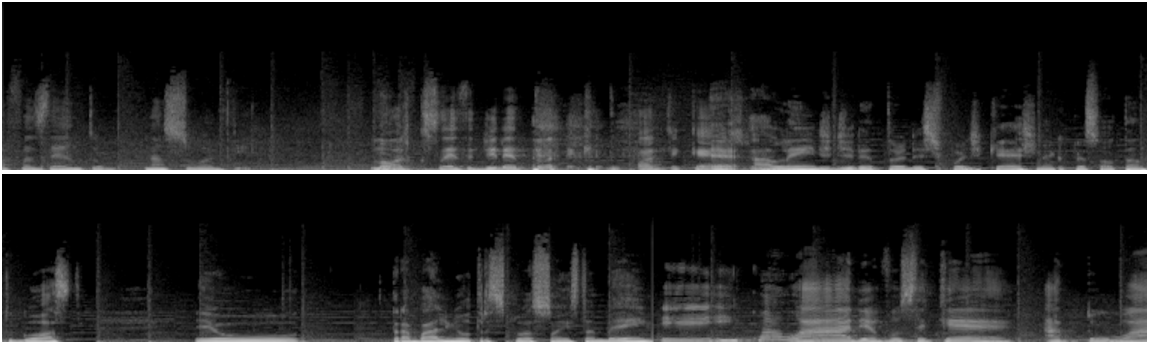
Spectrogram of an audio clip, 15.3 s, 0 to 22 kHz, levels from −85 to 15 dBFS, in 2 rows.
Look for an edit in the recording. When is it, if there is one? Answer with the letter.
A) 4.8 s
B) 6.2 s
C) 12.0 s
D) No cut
C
